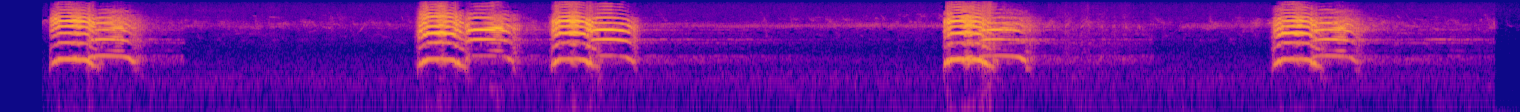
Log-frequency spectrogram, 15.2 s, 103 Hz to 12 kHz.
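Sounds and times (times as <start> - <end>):
common crane trumpeting calls: 0.5 - 1.9, 4.1 - 7.7, 9.4 - 12.0, 12.6 - 15.0
faint steady background hiss: 0.5 - 15.1.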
